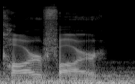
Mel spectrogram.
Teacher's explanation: We don't sound any final R in our words like car, far. Phonetically, our common pronunciation is indistinguishable from ka, fa, selected letters 3, 4 times. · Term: New England accent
